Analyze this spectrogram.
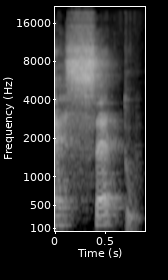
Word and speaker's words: exceto: Na palavra exceto, assim como na palavra desc, eu tenho dois duas letras com apenas um som, exceto parece que eu tô falando um, um fonema só, uma letra só.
